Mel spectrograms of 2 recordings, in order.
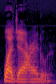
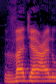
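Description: First: The word begins with a w sound. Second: The word begins with a v sound. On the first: The speaker calls it right. "But in Arabic, you don't have it. Wa" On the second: The speaker calls it wrong. "Make sure you don't say va"

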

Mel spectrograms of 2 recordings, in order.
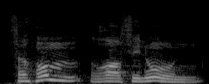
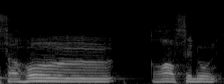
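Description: First: The m is said plainly without extra nasal hum. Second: The m is held with an added nasal hum. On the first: The speaker calls it right. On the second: The speaker calls it wrong.

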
